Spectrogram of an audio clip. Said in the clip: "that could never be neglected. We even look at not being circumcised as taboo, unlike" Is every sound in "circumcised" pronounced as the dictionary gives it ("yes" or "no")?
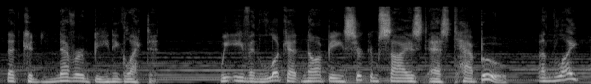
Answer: yes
